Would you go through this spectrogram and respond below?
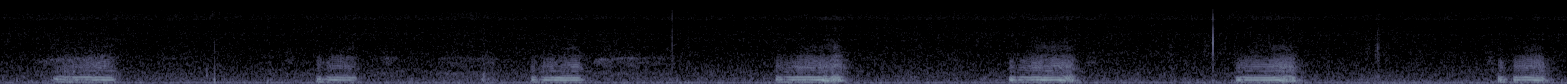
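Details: Sleeping puppy snoring like an old man: low rattling snores with a grainy, buzzing texture, each lasting about half a second and recurring roughly every two and a half seconds, over a constant low hum.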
